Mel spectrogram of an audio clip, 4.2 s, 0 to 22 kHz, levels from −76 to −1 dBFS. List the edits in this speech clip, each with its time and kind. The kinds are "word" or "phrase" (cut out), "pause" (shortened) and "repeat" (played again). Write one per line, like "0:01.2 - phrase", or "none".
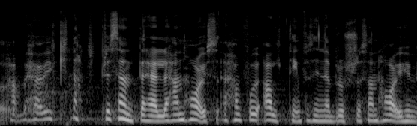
0:02.2 - word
